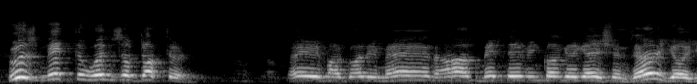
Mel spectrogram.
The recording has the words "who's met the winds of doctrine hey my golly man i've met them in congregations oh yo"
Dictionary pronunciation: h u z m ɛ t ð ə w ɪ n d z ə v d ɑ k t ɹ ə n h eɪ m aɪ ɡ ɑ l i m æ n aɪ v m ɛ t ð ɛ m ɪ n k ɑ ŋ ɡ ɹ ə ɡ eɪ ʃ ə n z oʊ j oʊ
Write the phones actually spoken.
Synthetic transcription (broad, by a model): h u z m ɛ t ð ə w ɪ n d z ə v d ɑ k t ə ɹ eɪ m aɪ ɡ ɑ l i m æ n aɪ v m ɛ t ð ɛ m ɪ n k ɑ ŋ ɡ ɹ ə ɡ eɪ ʃ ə n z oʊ j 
